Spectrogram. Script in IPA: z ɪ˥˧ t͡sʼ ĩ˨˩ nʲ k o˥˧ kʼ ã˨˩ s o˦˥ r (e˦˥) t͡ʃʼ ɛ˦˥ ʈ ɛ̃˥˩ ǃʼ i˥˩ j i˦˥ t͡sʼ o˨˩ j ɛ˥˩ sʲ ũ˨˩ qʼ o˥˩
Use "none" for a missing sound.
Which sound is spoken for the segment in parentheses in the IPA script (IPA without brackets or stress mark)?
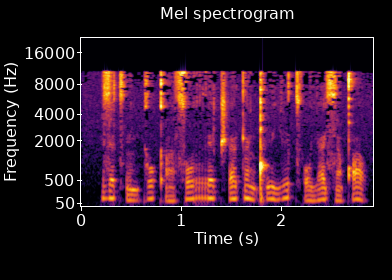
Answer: e˦˥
